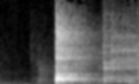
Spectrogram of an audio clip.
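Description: Water pours into a glass, starting abruptly with a bright splashing rush and a faint ringing tone, easing slightly before a second surge of flow near the end.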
